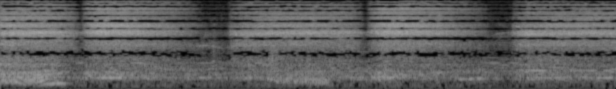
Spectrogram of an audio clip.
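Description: A man breathing forcefully through the nose in bhastrika pranayama: long, deep, audible breaths in and out, alternating in a steady rhythm of about one stroke every second and a half.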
